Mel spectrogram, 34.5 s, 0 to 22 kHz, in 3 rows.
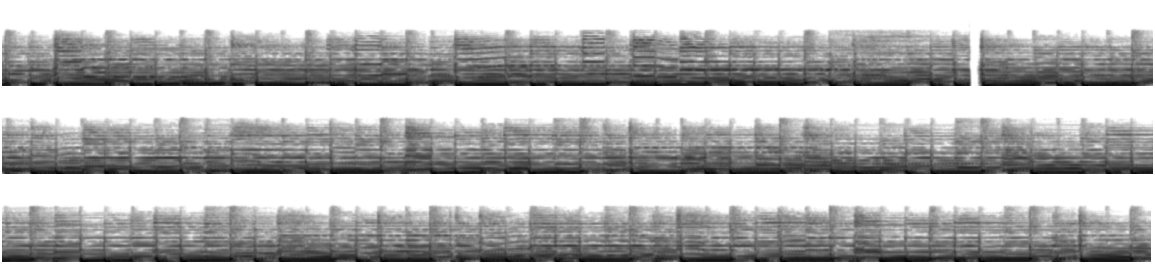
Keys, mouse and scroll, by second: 0.0-1.2 typing, 1.2 click, 3.8 click, 4.4 click, 5.1 click, 5.7 click, 6.1 click, 6.7 click, 7.1 click, 7.3 click, 7.6 click, 7.7 double click, 7.9 double click, 8.0 double click, 8.4 double click, 8.8 click, 9.0 click, 9.9 click, 10.0 click, 11.2 click, 11.3 click, 13.0 click, 16.0 click, 16.1 click, 19.4 typing, 21.3 typing, 21.5 click, 31.3 click.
